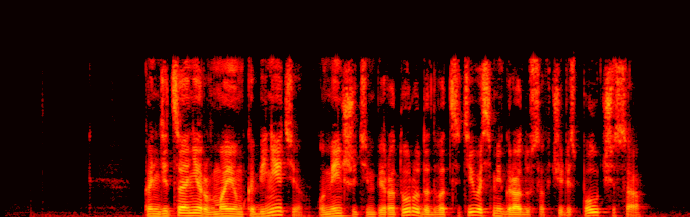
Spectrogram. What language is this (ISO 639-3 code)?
rus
